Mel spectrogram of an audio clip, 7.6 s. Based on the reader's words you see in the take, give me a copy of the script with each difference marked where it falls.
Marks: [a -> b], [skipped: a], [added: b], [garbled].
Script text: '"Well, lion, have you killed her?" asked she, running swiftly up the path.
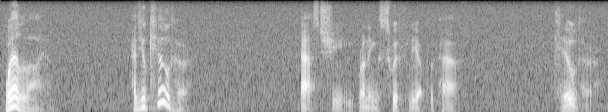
'"Well, lion, have you killed her?" asked she, running swiftly up the path. [added: Killed her]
